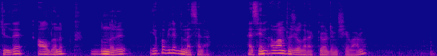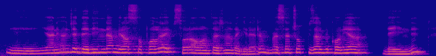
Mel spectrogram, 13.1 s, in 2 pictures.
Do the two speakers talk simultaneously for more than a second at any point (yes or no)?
no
